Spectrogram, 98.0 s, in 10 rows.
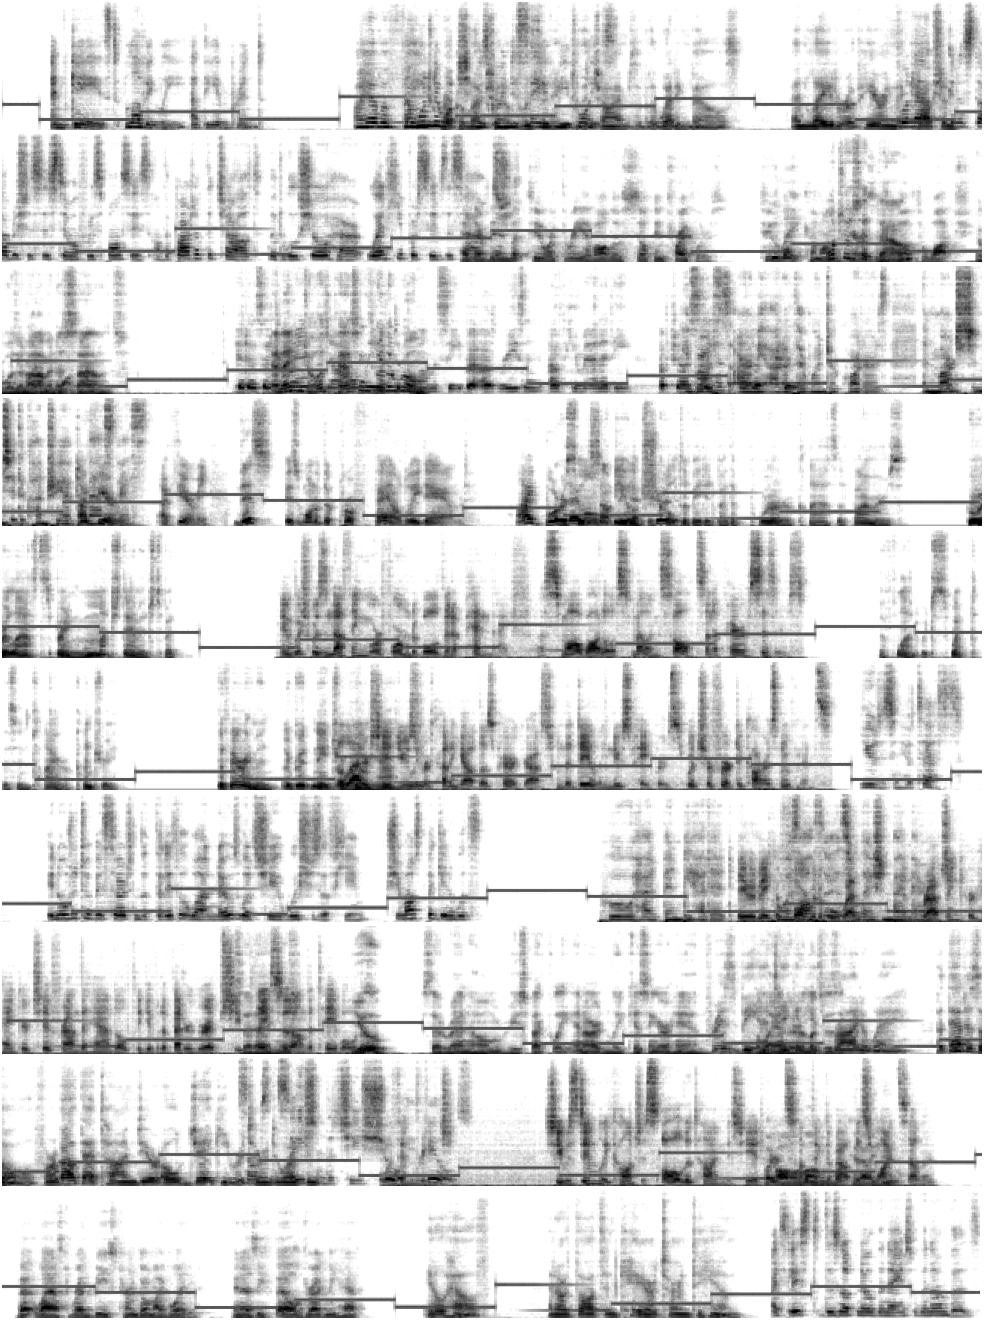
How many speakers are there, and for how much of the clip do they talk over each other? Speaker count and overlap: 10, about 22%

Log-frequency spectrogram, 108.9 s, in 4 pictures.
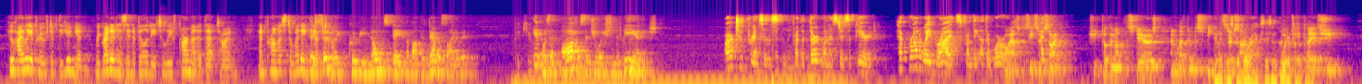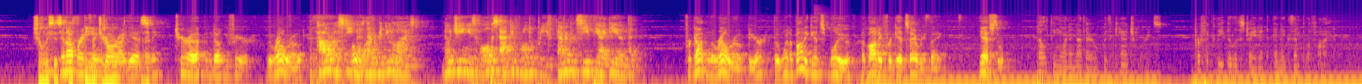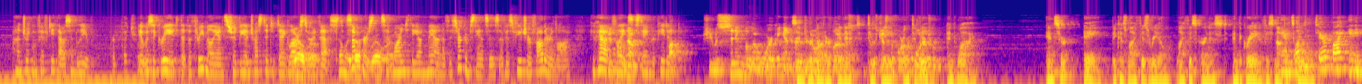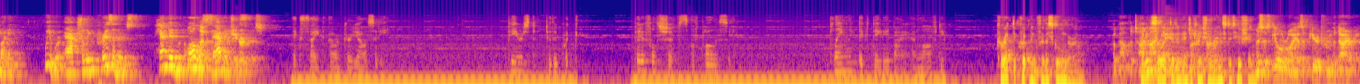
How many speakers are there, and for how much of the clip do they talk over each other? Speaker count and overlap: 8, about 28%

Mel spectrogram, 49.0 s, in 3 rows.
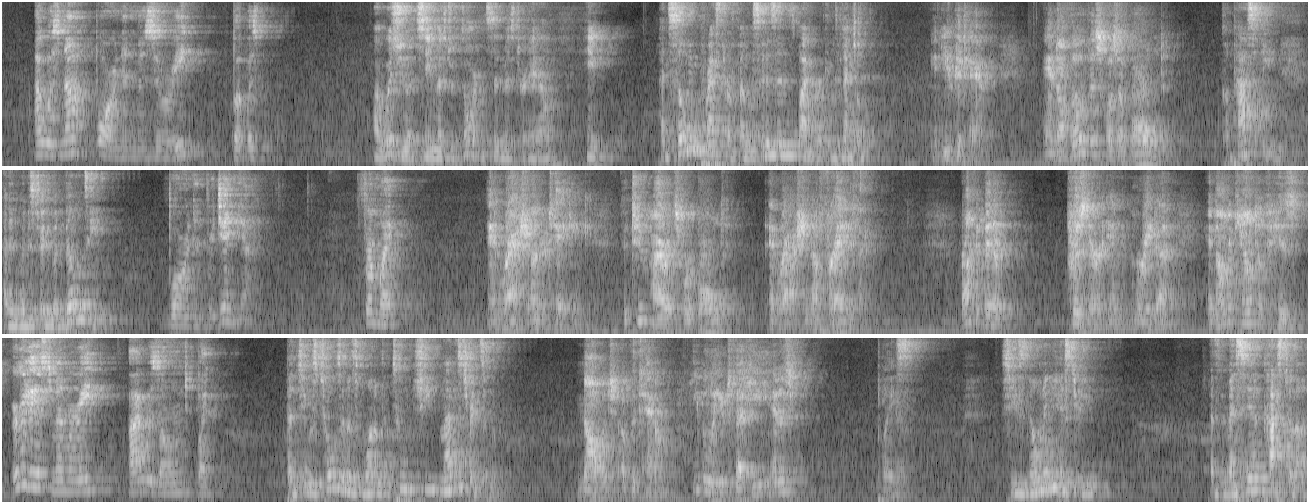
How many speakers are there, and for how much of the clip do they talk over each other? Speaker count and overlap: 4, no overlap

